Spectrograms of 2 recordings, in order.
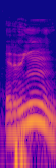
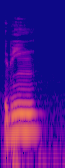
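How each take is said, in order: First: The word is said on a high tone. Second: The word is said on a low tone. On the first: It means to laugh. "no tom alto" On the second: It means to walk or travel. "no tom baixo"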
